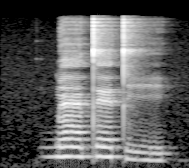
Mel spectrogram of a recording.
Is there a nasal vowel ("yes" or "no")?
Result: yes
